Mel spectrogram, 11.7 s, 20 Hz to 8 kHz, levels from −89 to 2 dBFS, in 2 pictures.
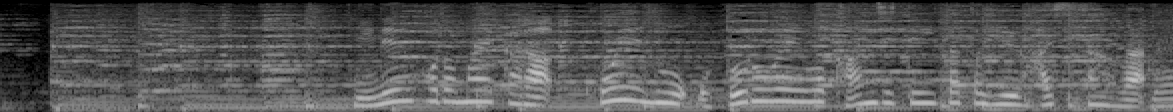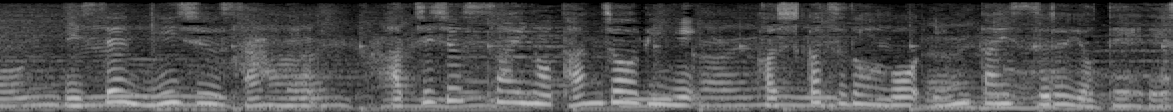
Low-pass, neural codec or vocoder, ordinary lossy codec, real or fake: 7.2 kHz; none; none; real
